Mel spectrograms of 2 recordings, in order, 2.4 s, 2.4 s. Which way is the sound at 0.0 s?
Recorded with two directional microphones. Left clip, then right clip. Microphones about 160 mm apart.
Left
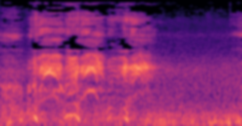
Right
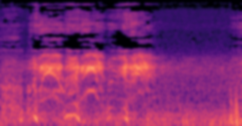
15° right (ahead or behind).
